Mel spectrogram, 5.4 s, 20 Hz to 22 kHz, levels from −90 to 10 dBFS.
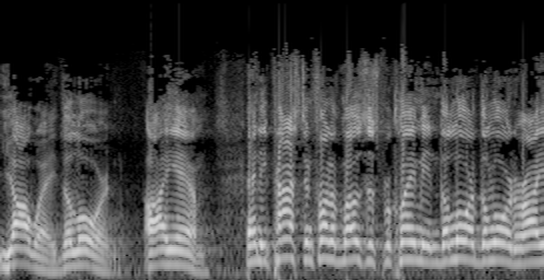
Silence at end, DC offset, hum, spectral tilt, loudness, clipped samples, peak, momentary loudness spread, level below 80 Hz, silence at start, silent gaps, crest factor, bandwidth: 0 s; under 0.1%; none; -4.5 dB/octave; -13 LUFS; under 0.1%; 0 dBFS; 7 LU; -54 dBFS; 0 s; none; 12 dB; 12 kHz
